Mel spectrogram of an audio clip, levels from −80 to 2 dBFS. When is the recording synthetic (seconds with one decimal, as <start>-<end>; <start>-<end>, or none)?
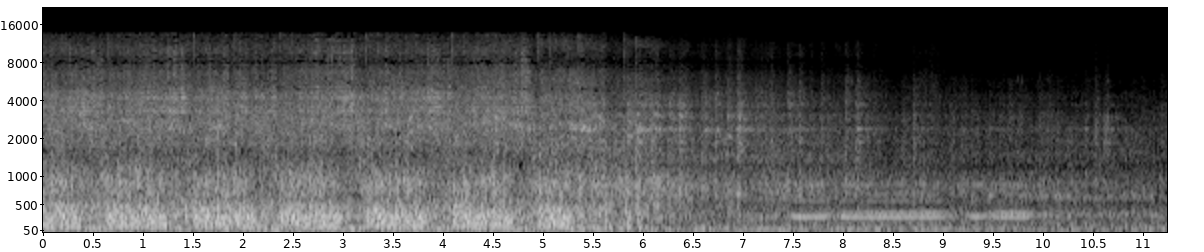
6.6-7.2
